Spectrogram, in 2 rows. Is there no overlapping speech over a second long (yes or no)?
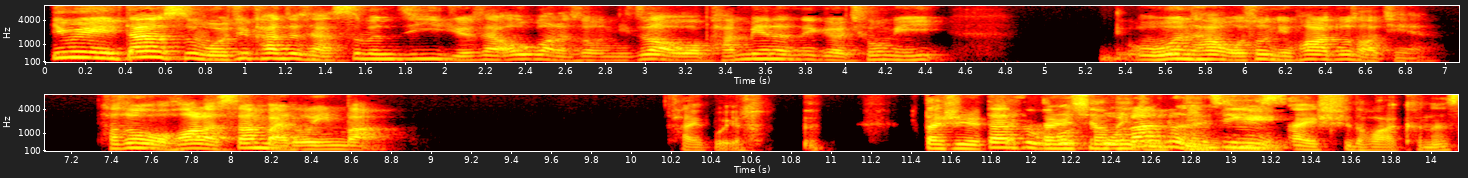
no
